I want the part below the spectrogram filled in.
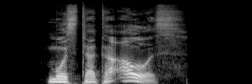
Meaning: inflection of ausmustern: 1. first/third-person singular preterite 2. first/third-person singular subjunctive II
- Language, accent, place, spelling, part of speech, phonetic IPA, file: German, Germany, Berlin, musterte aus, verb, [ˌmʊstɐtə ˈaʊ̯s], De-musterte aus.ogg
